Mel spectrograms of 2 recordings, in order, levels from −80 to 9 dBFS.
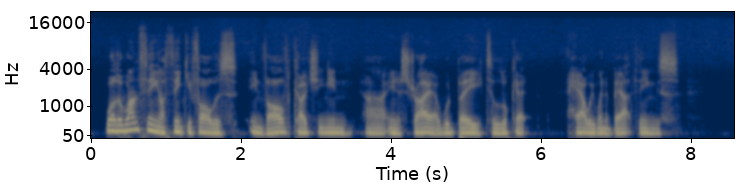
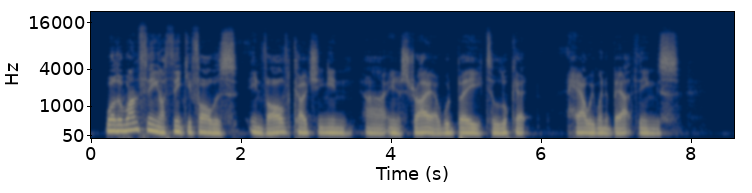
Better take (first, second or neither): second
